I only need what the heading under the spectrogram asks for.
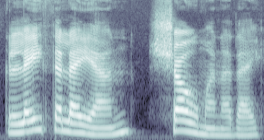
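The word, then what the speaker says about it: Gleðilegan Sjómannadag: Apparently, the way you say it is Gleðilegan Sjómanadag.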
